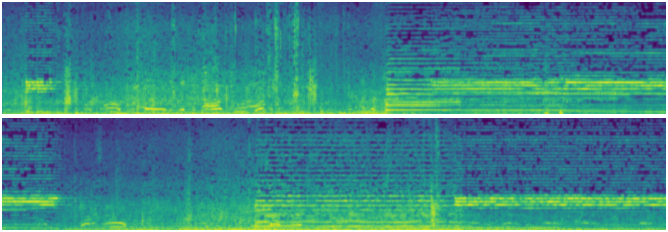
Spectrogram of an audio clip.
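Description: A car horn blares in long, sustained honks, repeated several times over loud crowd shouting and commotion, with people yelling throughout, as a car refuses to pause and pushes through protesters blocking a street in Munich, Germany.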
